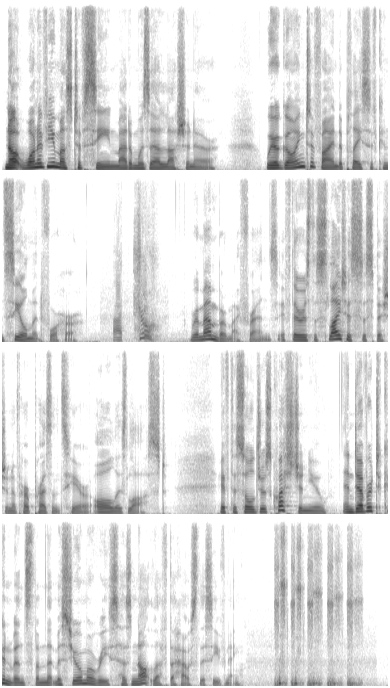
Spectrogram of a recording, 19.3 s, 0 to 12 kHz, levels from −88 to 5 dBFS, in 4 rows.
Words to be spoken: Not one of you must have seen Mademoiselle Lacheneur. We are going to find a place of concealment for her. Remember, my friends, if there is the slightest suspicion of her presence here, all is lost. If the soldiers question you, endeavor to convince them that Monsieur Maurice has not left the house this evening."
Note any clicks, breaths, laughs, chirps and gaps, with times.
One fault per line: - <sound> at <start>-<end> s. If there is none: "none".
- sneeze at 6.2-6.8 s
- laugh at 17.9-19.0 s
